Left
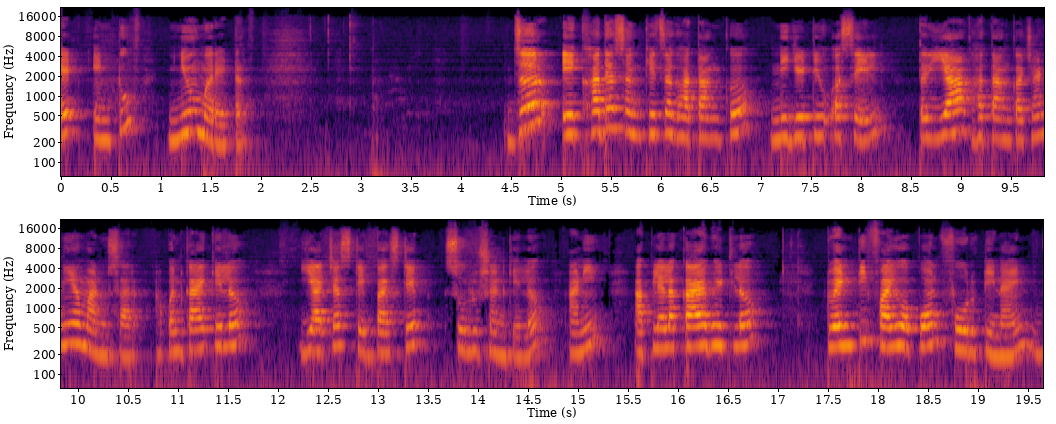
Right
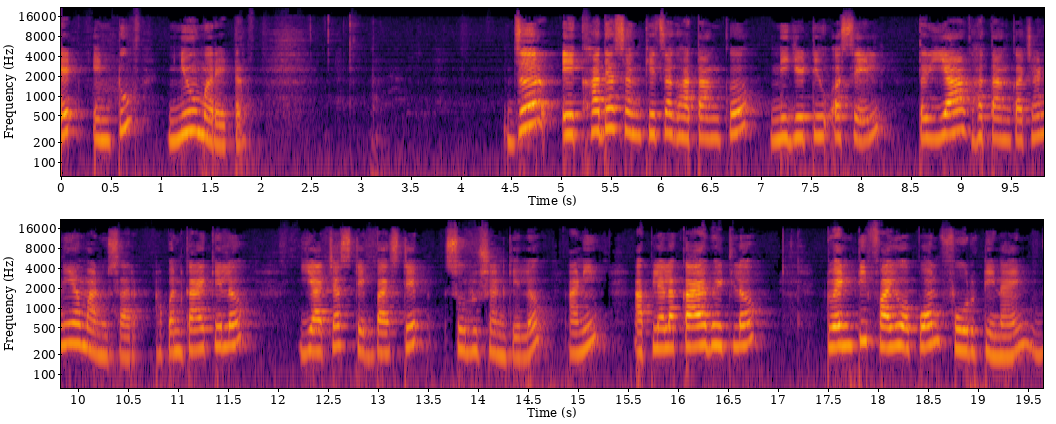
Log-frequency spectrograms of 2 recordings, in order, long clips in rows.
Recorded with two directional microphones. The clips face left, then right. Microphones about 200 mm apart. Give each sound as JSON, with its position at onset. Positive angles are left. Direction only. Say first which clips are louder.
{"t": 0.0, "sound": "speech", "louder": "right 4 dB", "side_deg": -50}
{"t": 4.5, "sound": "speech", "louder": "right 5 dB", "side_deg": -50}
